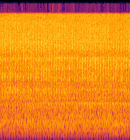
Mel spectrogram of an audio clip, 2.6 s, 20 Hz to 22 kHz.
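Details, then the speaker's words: 1995.5–1999.5 VW Jetta MK3 TDI (1Z/AHU diesel) run-tested after replacing the alternator belt tensioner and pulley; steady diesel idle with an even clatter, belt not slipping, no squeal or chirp, much better than before, a normal idle. "belt not slipping no funny squeaks yeah sounds so much better than it did"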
